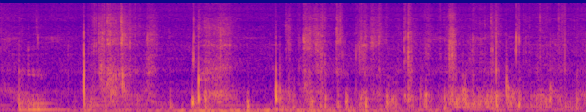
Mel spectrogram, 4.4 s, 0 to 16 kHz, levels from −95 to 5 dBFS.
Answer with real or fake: fake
